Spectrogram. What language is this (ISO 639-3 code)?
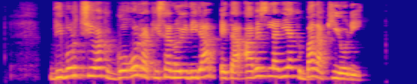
eus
